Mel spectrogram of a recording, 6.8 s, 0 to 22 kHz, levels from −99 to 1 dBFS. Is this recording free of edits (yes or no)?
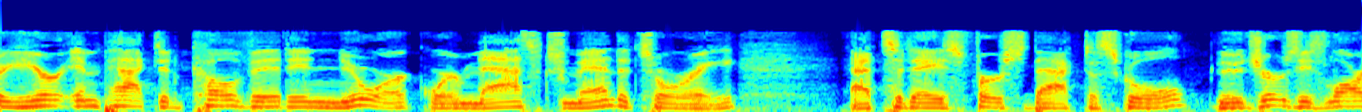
no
